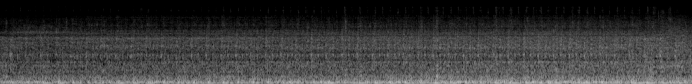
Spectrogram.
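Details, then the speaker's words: Stock Modenas ZGT (Z15GT) motorcycle, low mileage, at idle: quick steady ticking over the exhaust thrum, same with clutch pulled, seemingly from the head/top set; owner suspects piston or connecting-rod bearing. Engine ticking at idle. "Bunyi dia macam dekat head. Aa bunyi dia macam dekat daripada top set. Top to top to top."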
